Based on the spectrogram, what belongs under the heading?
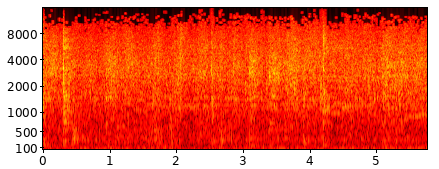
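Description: Onions and ginger-garlic paste sizzling steadily in oil in a wok, stirred with a spatula that scrapes and taps against the pan now and then.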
